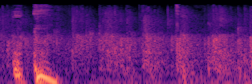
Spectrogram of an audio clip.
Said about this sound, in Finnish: No tässä vaiheessa mä haluaisin täältä studion perukolta laittaa sulle taputukset tulemaan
